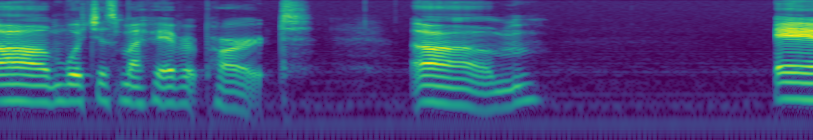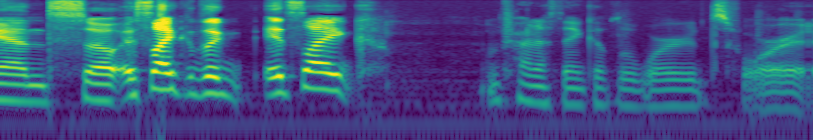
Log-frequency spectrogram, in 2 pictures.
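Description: Speaking at a fairly slow pace, a woman with a very deep, low pitch uses lively intonation, big swings in loudness and long, frequent pauses on a very clean recording with a silent background. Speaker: podcast host. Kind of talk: casual chat. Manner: casual, joking.

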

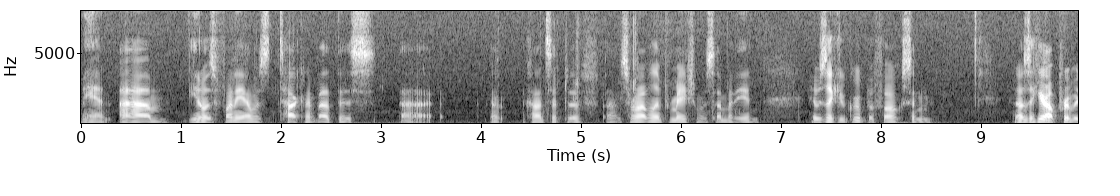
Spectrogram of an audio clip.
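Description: Despite long, frequent pauses, a man talks at a very fast pace, his fairly low pitch held in monotone, flat intonation. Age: 30s. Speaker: podcast co-host. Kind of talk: casual chat.

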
